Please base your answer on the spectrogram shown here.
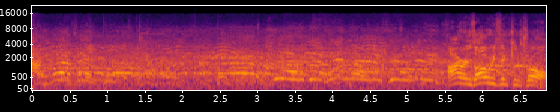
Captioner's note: crowd chatter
